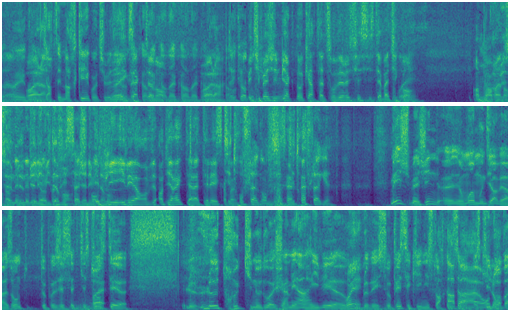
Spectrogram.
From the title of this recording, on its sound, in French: en direct des WSOP à Las Vegas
